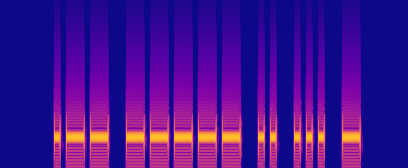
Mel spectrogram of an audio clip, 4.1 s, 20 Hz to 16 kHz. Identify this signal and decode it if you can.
Morse code, heard as a keyed tone, about 20 wpm, 700 Hz. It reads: W0IST
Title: USA Call Signs - 5 Characters - 20wpm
